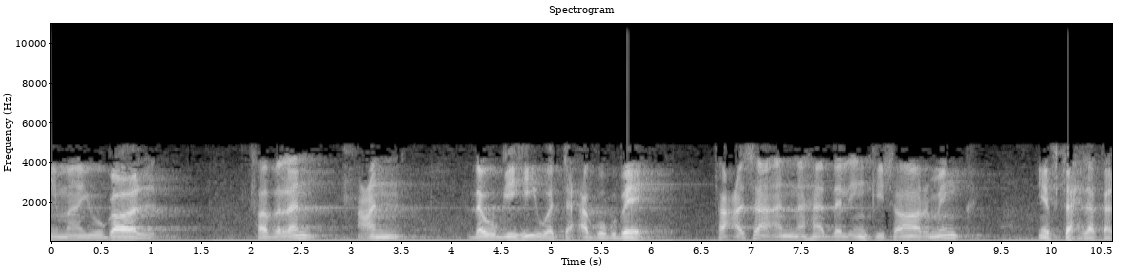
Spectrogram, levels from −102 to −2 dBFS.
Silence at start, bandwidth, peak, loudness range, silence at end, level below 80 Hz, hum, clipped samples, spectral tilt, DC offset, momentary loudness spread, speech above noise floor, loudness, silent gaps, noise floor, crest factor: 0 s; 5.2 kHz; 0 dBFS; 2 LU; 0 s; -54 dBFS; none; under 0.1%; -7.5 dB/octave; 2%; 18 LU; 23 dB; -21 LUFS; none; -44 dBFS; 22 dB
